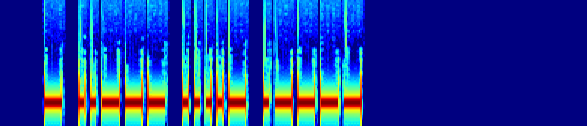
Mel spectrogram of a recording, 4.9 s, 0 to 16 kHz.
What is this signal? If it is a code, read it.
Morse code, heard as a keyed tone, about 25 wpm, 700 Hz. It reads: T241
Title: Numbers - Contest Style - 4-Digit 25wpm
